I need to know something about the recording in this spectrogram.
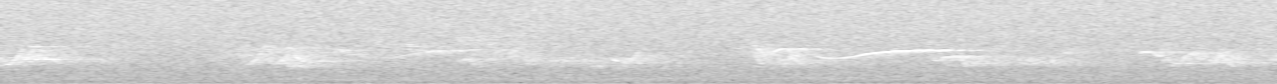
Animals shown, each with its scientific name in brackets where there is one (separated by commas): Red-eyed Vireo (Vireo olivaceus), Eastern Wood-Pewee (Contopus virens)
